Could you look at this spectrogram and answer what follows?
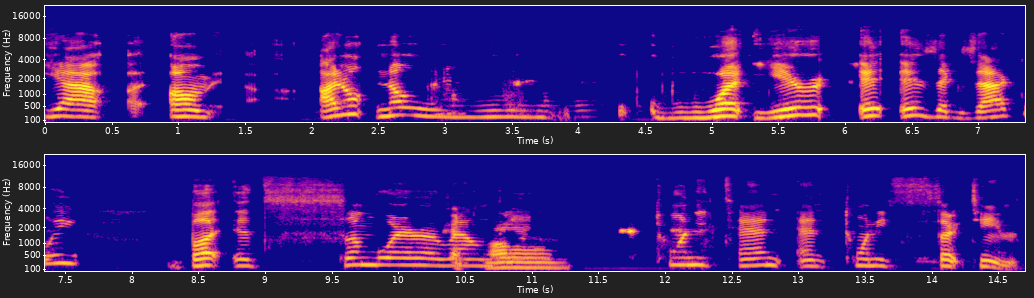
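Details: Female podcast guest who stutters and has been reading out loud to improve her stuttering and speech; stuttering.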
